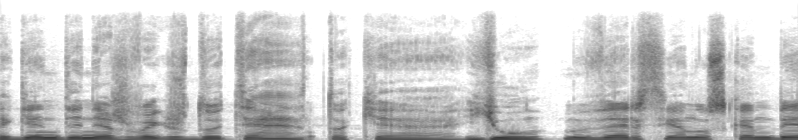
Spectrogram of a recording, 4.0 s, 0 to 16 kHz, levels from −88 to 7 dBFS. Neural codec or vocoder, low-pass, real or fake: none; 14.4 kHz; real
